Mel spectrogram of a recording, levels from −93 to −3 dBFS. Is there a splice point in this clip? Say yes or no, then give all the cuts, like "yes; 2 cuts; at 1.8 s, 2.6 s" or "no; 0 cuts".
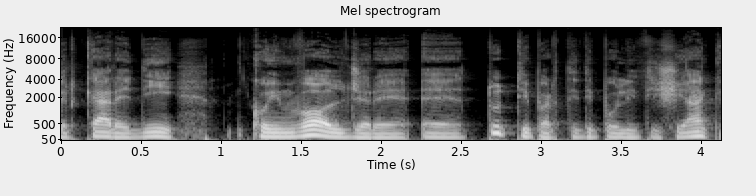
no; 0 cuts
